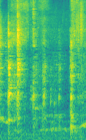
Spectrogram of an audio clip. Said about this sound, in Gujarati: તો જો અંદર બટાકા વઘારે છે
